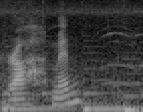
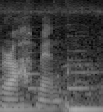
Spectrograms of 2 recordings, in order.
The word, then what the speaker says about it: Rahmen: or should I say ramen? It is an interesting spelling because normally ramen is spelled with a dash, so you pronounce it ramen. But here they call it ramen.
